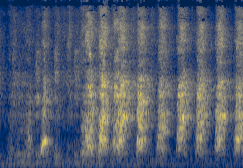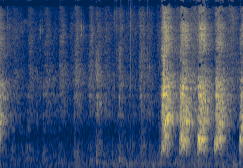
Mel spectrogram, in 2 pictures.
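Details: Female XL ghost tri American Bully exercising, giving bursts of rapid broadband barks about three per second, a quieter pause of soft yips midway, then another burst of barks.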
